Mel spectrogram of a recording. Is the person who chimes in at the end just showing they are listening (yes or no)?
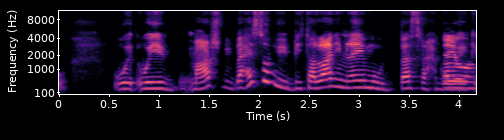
no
